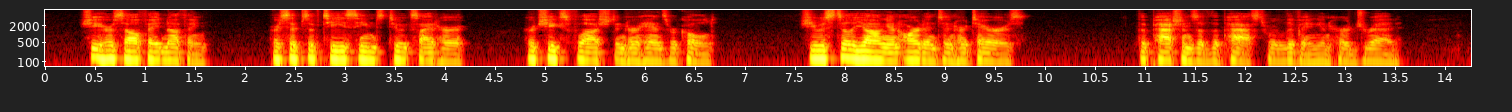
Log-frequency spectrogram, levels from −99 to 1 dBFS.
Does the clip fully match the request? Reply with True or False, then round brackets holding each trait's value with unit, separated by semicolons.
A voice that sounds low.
True (110 Hz)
